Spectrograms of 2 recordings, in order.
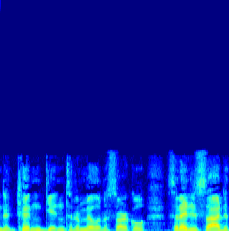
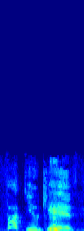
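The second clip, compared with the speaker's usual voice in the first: mock exasperation; 4 dB quieter, slower than usual. Retort to the whispering kids.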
